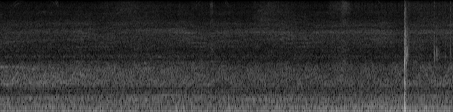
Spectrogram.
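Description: Steady low outdoor background rumble and hiss with faint steady tones, and a single sharp click about four seconds in.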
